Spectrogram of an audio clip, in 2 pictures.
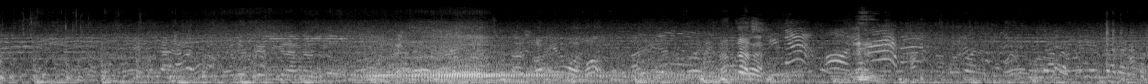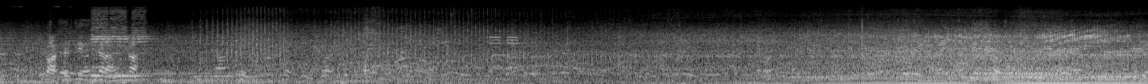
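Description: A crowd of men and women chatters close by outdoors.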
